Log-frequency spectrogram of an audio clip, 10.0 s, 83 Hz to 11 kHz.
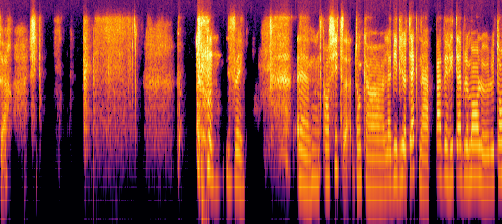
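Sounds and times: breathing close to microphone: 1.9s - 3.6s, 5.1s - 6.0s.

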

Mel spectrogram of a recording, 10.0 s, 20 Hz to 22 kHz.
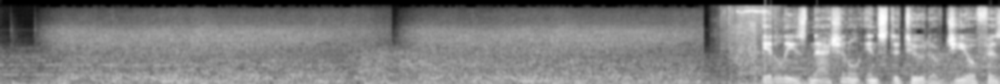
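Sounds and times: volcano erupting rumble: 0.4s - 8.4s.

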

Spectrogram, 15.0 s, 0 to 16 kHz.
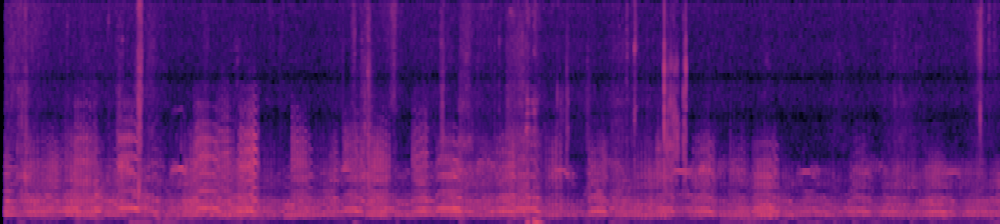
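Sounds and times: cranes rattling calls: 0.1s - 15.0s.

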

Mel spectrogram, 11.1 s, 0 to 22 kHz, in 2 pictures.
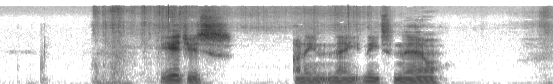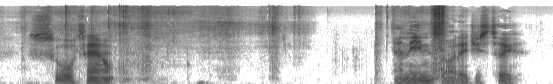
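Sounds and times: masking tape being peeled: 5.9s - 8.7s, 9.3s - 10.1s.

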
